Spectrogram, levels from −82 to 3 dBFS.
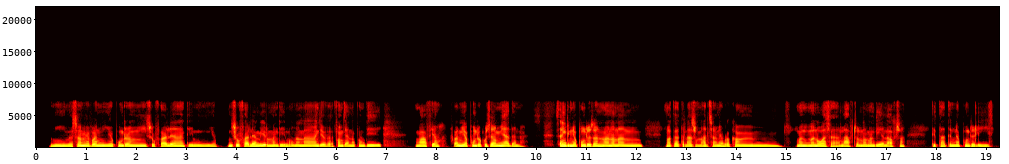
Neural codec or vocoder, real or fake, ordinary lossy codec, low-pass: codec, 16 kHz, 2 kbps, X-Codec, HuBERT features, trained on balanced general audio; fake; none; 7.2 kHz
